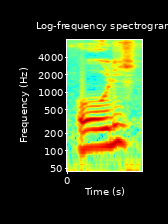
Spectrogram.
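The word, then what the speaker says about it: Orí: How do you pronounce it? Ori.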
